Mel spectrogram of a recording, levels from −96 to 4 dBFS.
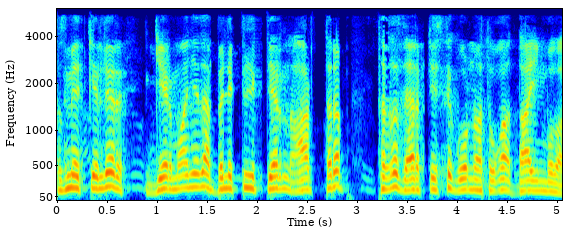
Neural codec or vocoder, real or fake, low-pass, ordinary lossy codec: codec, 16 kHz, 6 kbps, DAC; fake; 5.4 kHz; AAC, 24 kbps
